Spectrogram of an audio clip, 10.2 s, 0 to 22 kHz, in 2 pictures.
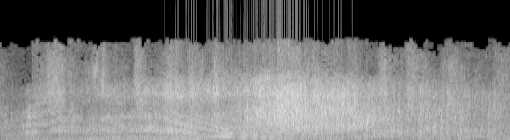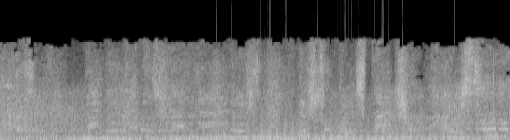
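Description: Pitts S-2B aerobatic biplane's propeller and six-cylinder Lycoming engine in a close pass, the pitch dropping steeply about two to three seconds in as it goes by. The engine then runs loud and steady, its pitch rising again near the end.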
